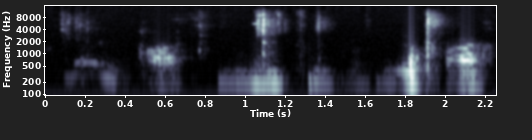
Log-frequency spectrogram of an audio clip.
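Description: A woman's voice speaking softly in short, broken fragments with small clicks between them, choppy as sound over a video call.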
